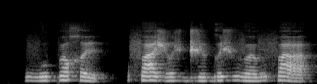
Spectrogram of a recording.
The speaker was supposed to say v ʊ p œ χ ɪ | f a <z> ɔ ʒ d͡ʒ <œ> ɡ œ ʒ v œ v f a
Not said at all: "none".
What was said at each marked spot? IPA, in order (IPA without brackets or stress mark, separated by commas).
ʒ, ø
